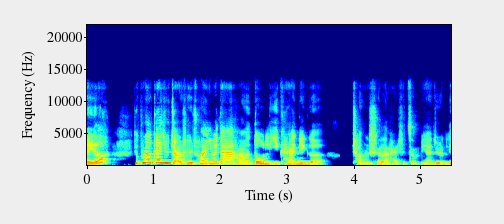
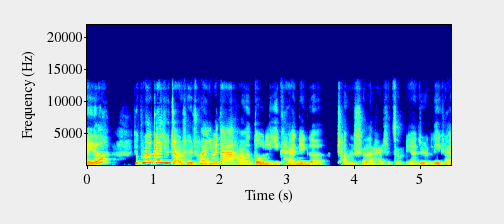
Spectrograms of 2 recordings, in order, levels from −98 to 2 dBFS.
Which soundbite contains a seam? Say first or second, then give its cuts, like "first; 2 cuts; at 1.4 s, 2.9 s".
second; 1 cut; at 3.6 s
